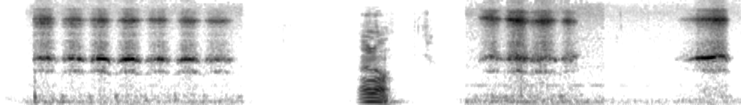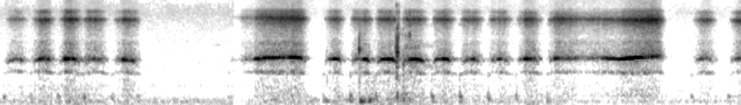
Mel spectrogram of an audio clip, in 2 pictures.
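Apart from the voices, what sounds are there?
person whistling a tune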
